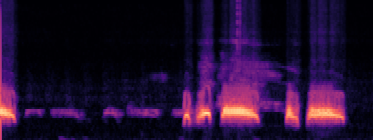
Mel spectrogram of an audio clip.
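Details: Urging coo of a spotted dove kept as a lure for wild doves, hạp bổi style: end of one coo, soft low murmurs, then two swooping notes and a long burry coo, followed by another short note and coo.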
